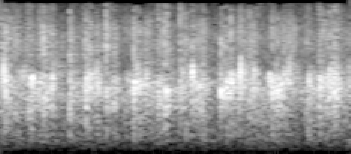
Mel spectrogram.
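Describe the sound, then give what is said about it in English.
A crowd at a health care signing event applauds steadily, a dense wash of many hands clapping at an even, moderate loudness without pause and with no voices standing out. “He loves it when they clap for him.”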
